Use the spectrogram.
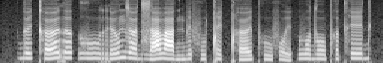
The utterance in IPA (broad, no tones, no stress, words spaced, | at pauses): ɡøɪ̯kʰœːrə | ɣuːrøʊ̯nzœːd za βaːdmbefuǃe ǃʰœɪ̯ pʰufoɪ̯ | βodoːpʰəkʰeːd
